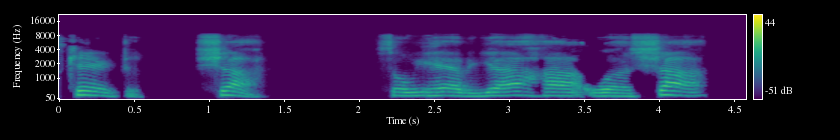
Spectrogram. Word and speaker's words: Yahawashi: So that's the correct way of pronouncing this character, Sha. So we have Yahawashi, right?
